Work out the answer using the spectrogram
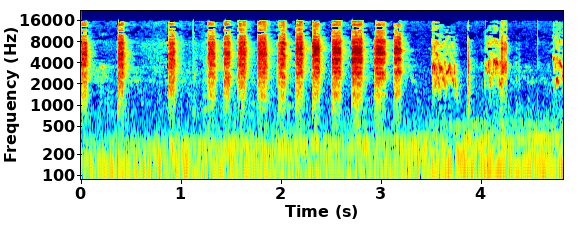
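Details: Parakeets singing in a run of loud, evenly spaced chirps, about three per second, followed by a scratchy burst of warbling notes and a final squeak.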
